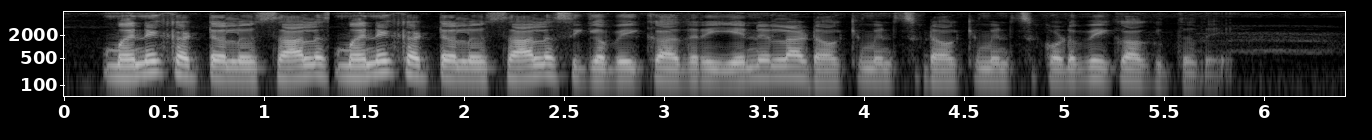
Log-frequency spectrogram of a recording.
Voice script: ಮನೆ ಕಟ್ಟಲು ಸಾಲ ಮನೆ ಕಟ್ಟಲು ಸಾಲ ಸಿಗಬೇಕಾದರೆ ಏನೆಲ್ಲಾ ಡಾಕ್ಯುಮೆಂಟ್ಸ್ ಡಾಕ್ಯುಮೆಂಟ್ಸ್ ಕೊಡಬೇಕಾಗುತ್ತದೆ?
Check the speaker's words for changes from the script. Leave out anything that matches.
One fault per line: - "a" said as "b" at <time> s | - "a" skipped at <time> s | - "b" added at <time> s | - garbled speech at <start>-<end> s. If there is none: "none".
none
